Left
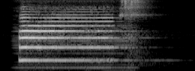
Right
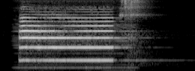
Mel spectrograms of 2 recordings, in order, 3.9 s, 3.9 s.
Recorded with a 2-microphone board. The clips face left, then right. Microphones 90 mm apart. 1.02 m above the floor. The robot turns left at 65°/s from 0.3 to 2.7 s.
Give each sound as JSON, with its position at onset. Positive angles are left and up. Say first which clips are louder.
{"t": 0.4, "sound": "a trumpet", "louder": "even", "azimuth_deg": 20, "distance_m": 0.7}
{"t": 2.4, "sound": "a rattle", "louder": "right 2 dB", "side_deg": 30, "distance_m": 7.0}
